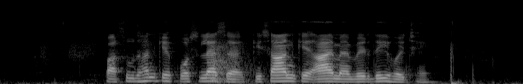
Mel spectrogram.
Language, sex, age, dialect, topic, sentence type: Maithili, male, 18-24, Eastern / Thethi, agriculture, statement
